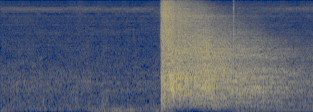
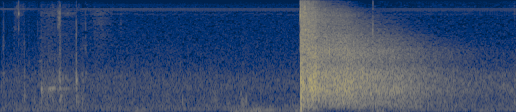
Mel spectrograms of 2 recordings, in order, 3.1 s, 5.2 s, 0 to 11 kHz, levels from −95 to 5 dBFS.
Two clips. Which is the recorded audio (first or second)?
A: second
